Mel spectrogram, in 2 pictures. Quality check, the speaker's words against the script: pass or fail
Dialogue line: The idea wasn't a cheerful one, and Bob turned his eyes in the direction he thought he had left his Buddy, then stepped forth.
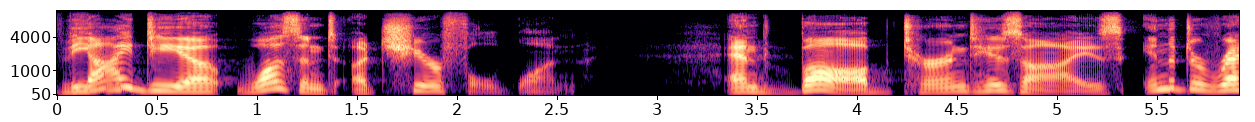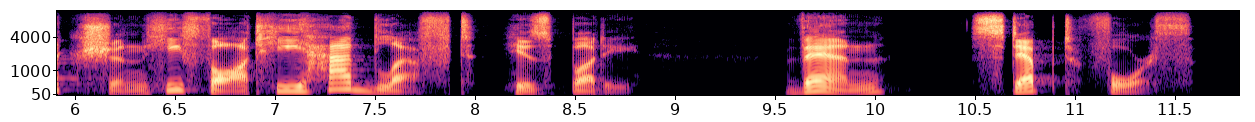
pass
